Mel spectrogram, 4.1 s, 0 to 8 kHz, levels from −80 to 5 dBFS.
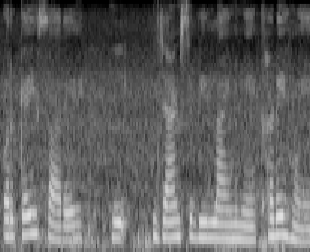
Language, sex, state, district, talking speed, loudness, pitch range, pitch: Hindi, female, Punjab, Fazilka, 145 wpm, -15 LUFS, 175-205 Hz, 185 Hz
